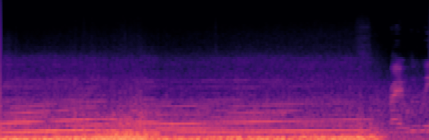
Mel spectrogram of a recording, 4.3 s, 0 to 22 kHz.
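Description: Lamborghini Aventador Roadster V12 engine humming steadily at close range, with sustained harmonic drone and a slight rise in pitch before easing back, then fading out near the end.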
